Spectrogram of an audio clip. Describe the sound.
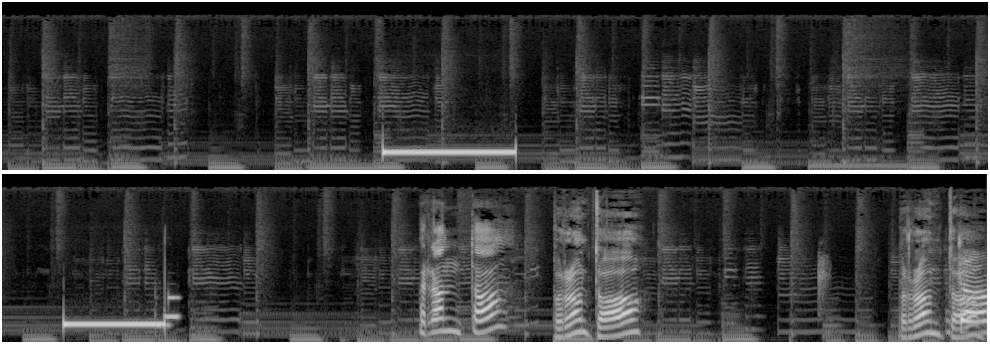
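Two long, steady ringback tones, each about a second, sound while a phone call is placed, with a long pause between them and soft low sounds underneath; voices then begin talking over the line.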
